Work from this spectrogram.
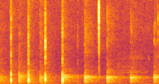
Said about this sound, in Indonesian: Beri tepuk tangan bagi Tuhan.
